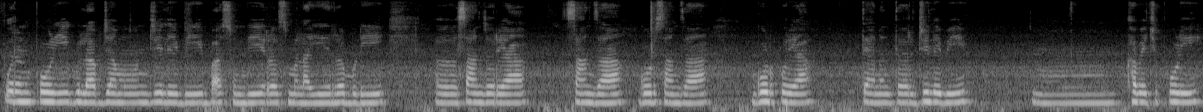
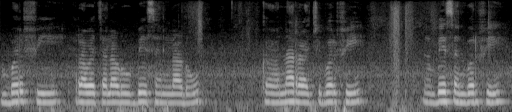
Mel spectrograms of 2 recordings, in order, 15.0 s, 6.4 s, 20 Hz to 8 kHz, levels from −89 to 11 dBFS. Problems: constant background noise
